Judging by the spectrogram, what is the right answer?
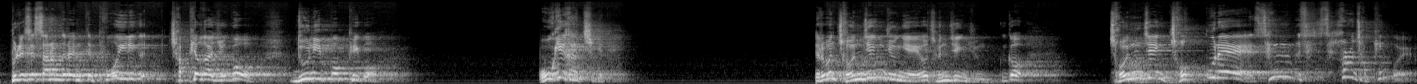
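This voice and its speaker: A male pastor preaching an impassioned sermon in a church, repeating words for emphasis and swinging from hushed to shouting. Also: extremely high pitch, very animated, a little slow. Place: church sanctuary. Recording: reverberant church hall.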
